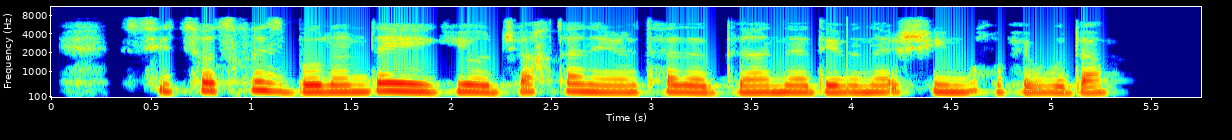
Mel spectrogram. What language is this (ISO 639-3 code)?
kat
